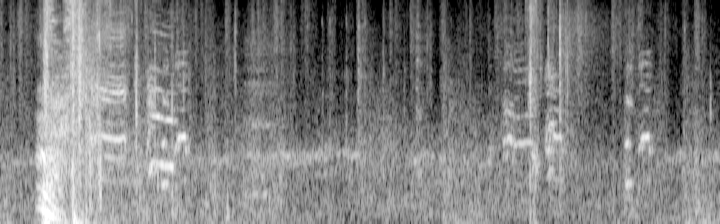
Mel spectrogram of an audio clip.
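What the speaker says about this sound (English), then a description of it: "Come here, chicken." A chicken clucks in the video game Resident Evil Village, a sharp flurry of clucks near the start, then quieter scattered clucks over a dim ambient background.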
